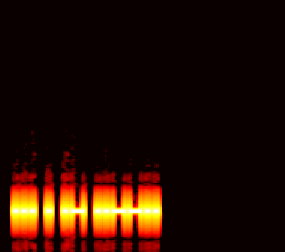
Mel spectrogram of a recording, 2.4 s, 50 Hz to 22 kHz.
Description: Morse code, heard as a keyed tone, about 35 wpm, 700 Hz. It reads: SEA?
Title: Sentences from Top 1000 Words - Review Part 1 - 35wpm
